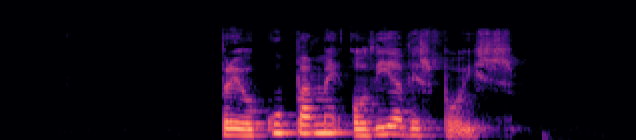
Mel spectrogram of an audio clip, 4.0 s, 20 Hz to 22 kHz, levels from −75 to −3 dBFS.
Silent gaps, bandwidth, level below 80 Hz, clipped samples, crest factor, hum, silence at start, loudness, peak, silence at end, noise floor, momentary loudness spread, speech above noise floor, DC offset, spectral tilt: none; 9.6 kHz; -72 dBFS; under 0.1%; 20 dB; none; 1.4 s; -22 LUFS; -6 dBFS; 0.8 s; -73 dBFS; 12 LU; 51 dB; under 0.1%; -6 dB/octave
